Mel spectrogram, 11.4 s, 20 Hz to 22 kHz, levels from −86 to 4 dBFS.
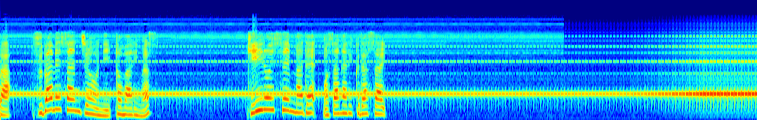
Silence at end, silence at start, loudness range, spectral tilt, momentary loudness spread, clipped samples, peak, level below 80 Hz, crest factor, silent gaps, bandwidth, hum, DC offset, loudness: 0 s; 0 s; 9 LU; -3 dB/octave; 13 LU; under 0.1%; 0 dBFS; -74 dBFS; 16 dB; none; 12 kHz; none; under 0.1%; -18 LUFS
